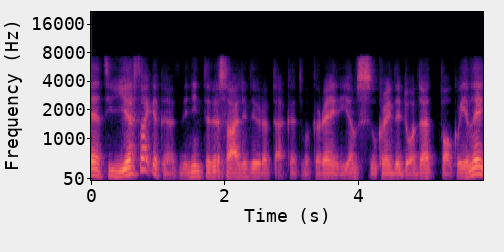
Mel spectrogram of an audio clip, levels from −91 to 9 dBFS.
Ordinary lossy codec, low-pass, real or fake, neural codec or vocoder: AAC, 48 kbps; 7.2 kHz; fake; codec, 16 kHz, 0.3 kbps, FocalCodec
